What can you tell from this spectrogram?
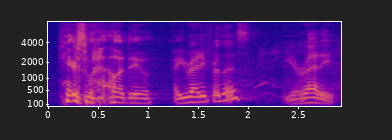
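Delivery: hushed, low, secretive aside; conspiratorial hush. Pretend. Speaker lets the crowd in on an off-handout plan, conspiratorial hush. Confides an off-handout snack scheme.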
